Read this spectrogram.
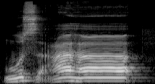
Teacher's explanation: وس پڑھیں گے، اس نہیں، وس، واو کی آواز آنی چاہیے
